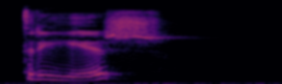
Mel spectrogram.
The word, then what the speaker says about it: três: E sounding like E is a nasal sound, and it's somehow the sound between pin and pen in English. It happens when you have a circumflex accent in the corresponding syllable. In words like três, pêssego, or Portuguese.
